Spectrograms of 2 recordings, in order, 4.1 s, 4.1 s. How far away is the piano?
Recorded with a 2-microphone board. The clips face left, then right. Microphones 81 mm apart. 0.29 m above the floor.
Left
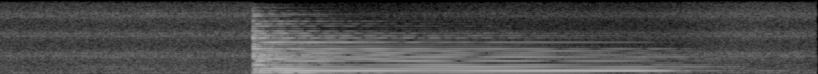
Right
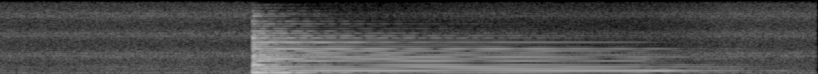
About 0.6 m.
